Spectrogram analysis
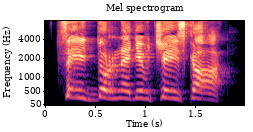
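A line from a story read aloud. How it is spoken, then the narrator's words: Sudden crazed shout. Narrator (Ukrainian): закричав раптом Снейп, мов божевільний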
